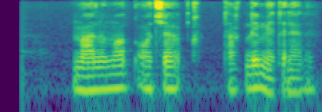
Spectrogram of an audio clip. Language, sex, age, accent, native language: Uzbek, male, 19-29, Toshkent shahri, Uzbek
